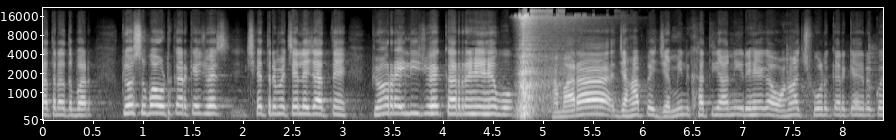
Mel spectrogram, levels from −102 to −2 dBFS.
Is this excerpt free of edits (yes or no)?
no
